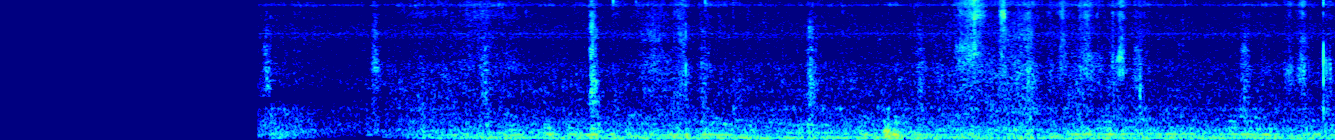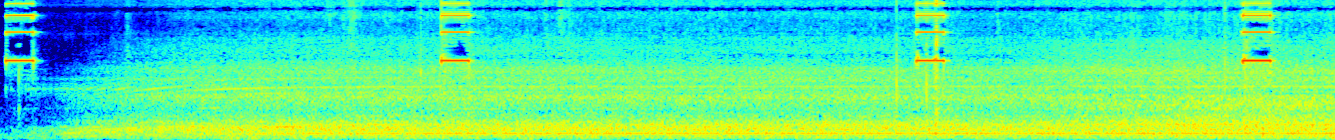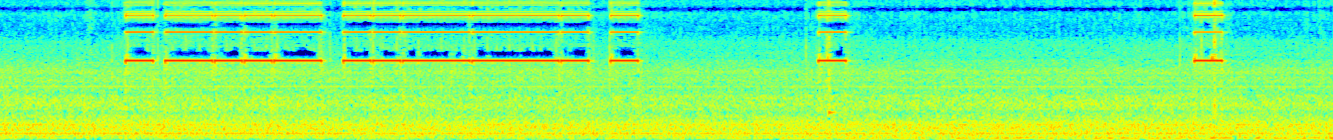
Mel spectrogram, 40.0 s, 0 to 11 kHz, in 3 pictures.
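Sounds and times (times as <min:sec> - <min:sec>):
heater fan humming: 0:13.8 - 0:40.0.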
